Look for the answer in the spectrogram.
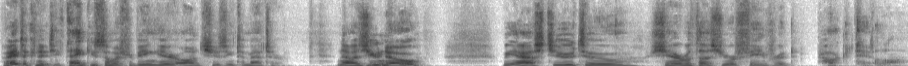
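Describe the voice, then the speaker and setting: A man hosting an interview podcast, asking questions in a relaxed way and often affirming his guest with short replies. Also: medium pitch, moderate pace. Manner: warm interjections, frequent backchannel affirmations. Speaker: podcast host. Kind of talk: casual interview, scripted intro.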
